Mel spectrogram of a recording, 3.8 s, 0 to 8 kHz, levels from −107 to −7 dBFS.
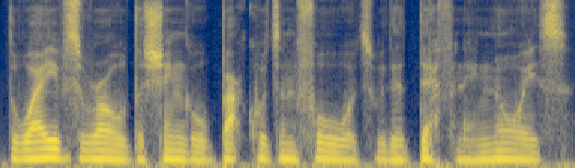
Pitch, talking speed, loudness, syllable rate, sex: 100 Hz, 190 wpm, -18 LUFS, 5.4 syllables/s, male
